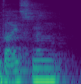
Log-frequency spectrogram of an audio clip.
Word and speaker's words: Weismann: weissman or what weissman weissman i believe you pronounce it like a v like you do my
